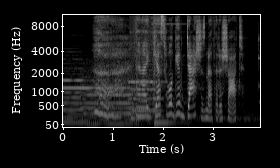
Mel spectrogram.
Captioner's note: sighs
